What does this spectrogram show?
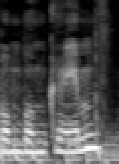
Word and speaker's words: Bum Bum Cream: Ini dari Sol de Janeiro, yang Brazilian Bum Bum Cream. Actually emang it pronounced Bum Bum Cream. Gue juga baru tahu. Ya, just discovered. Iya, karena biasanya orang kayak bum bum bam bam.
